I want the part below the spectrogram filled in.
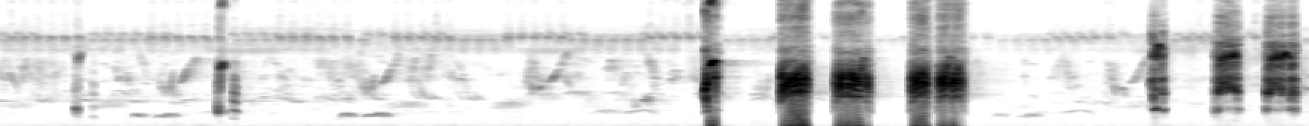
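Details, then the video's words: Black francolin (kala teetar) gives a loud phrase of harsh, grating notes in quick succession, then a second shorter burst, with a faint thin whine underneath. "Kala Teetar Ki Awaz/ Black Teetar Voice"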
